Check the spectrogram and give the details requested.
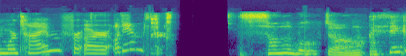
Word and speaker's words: Seongbukdong: Seongbukdong. I think it's spelled Seongbukdong.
